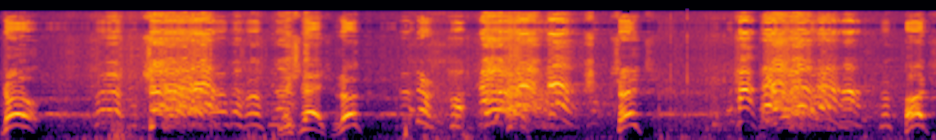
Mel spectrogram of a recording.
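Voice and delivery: shouted dojo commands; shouted drill count. Real, not acted. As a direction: call the count like a sensei.

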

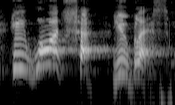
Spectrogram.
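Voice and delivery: "wants" lifted high and punched; stress on wants. Acted. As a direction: lean hard into "wants". Preacher stressing God's will.

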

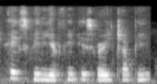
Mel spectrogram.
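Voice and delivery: normal talking voice

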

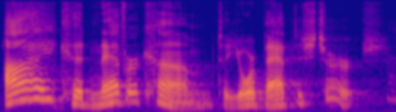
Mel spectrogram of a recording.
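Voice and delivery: a lightly voiced lady turning him down slowly; imitating the lady. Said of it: "That's the way she said it".

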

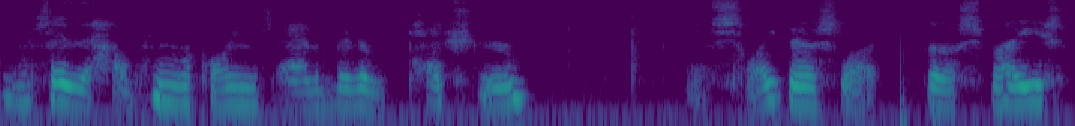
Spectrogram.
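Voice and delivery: chewing while talking; talking between bites; mouth full. Real, not acted. Seen 1: bit burger just before; jaw still working while talking.

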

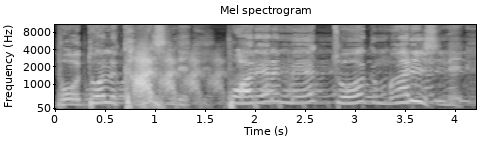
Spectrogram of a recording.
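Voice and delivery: a hint of a pious village imam coaxing his flock; village maulvi's advice. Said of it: "ইমামরা বলে".

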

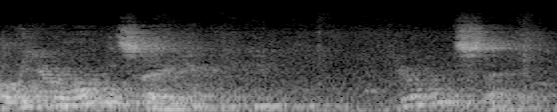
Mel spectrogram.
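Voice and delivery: hushed and hesitant, lifting at the end; puzzled wife. Retold or imitated. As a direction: imitate a baffled wife speaking quietly. Puzzled wife tries to reassure him.

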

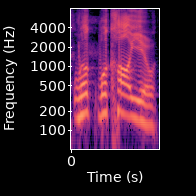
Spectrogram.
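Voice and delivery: mock dismissive staffer. Mimicking the urgent care guy, mock brush-off. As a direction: drawl it like a bored official.

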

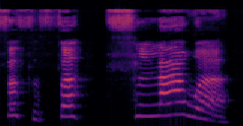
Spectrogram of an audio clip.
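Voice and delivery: high, emphatic f, f, f before FLOWER; repeated initial sound. Shown as a demonstration. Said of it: "What's today's sound?".

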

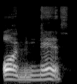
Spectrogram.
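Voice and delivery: honest starting straight on the O, H dropped; silent H. Shown as a demonstration. Teacher showing students a vowel-sound word, honest with silent H. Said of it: "ไม่ต้องออกเสียงตัว H".

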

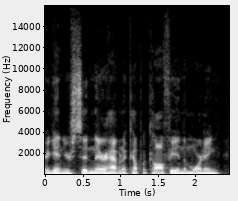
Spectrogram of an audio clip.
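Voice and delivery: usual speaking voice

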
